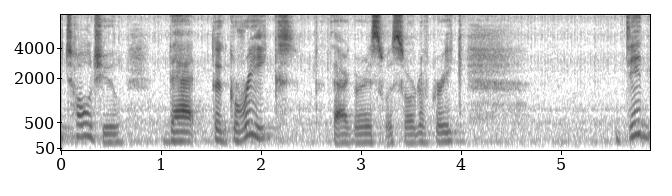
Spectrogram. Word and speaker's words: Pythagoras: differently because this person, Pythagoras, lived 2,500 years ago. So nobody really knows exactly how to say his name. I'm going with Pythagoras. Some people say Pythagoras because of the Y.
